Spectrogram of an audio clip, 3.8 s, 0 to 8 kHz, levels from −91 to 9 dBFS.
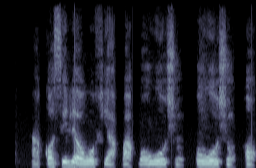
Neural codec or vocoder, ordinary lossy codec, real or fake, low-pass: none; none; real; none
